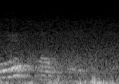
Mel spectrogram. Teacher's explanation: चूंकि आ का स्थान कहाँ पे है, कंठ में है, अब उसमें एक मात्रा जुड़ी है ओ औ, तो ओठ से जुड़ी है, क्योंकि आ प्लस उ बराबर ओ। तो कंठ और ओष्ठ मिला के क्या हम बोलेंगे, कंठ ओष्ठ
